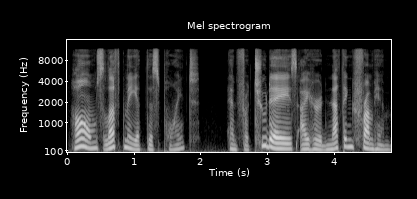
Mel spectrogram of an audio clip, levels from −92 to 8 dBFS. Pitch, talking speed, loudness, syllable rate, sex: 175 Hz, 185 wpm, -19 LUFS, 3.9 syllables/s, female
